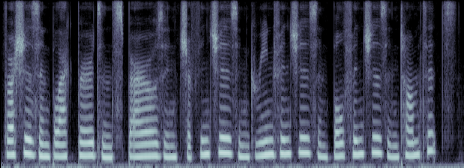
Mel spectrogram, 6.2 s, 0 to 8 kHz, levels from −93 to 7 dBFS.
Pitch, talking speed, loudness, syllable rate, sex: 235 Hz, 125 wpm, -17 LUFS, 3.8 syllables/s, female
